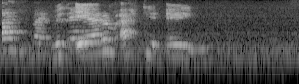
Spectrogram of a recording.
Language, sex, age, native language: Icelandic, female, 10, Icelandic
